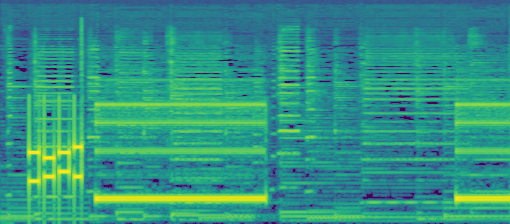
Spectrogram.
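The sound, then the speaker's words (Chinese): Four quick dialing beeps, then a long steady ringback tone of an outgoing phone call. The tone pauses over soft low background music, then sounds again. No one speaks. “不知道他们谈的怎么样，决定还是打电话问一下。”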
